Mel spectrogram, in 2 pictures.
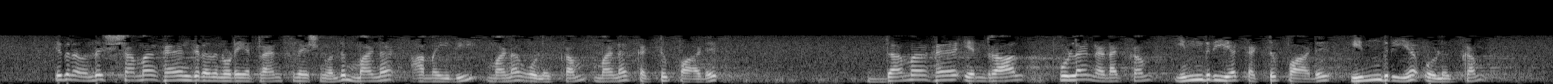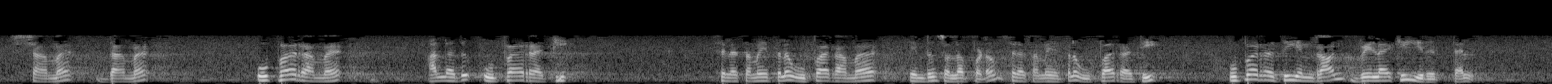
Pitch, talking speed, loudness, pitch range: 165 Hz, 70 wpm, -20 LUFS, 145-195 Hz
